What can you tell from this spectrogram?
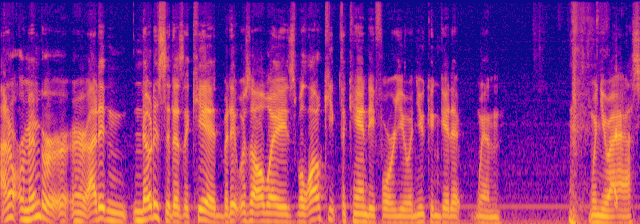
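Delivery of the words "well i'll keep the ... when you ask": normal talking voice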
